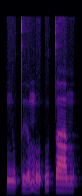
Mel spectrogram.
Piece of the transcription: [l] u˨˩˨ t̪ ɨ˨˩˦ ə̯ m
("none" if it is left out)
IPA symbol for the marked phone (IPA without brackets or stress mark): n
